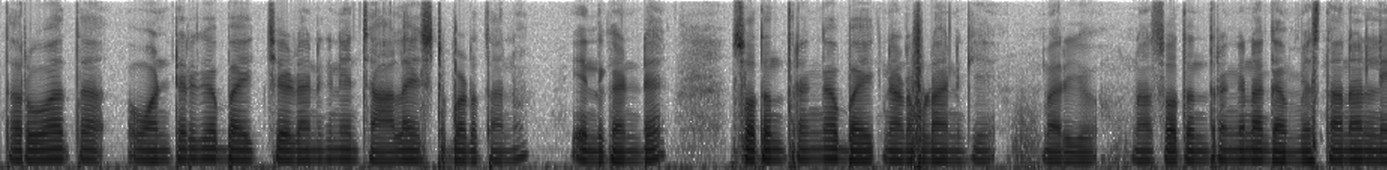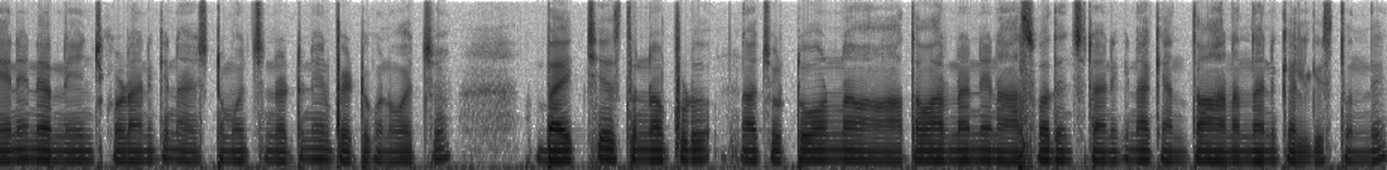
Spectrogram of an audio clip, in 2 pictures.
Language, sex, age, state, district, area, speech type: Telugu, male, 30-45, Andhra Pradesh, East Godavari, rural, spontaneous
